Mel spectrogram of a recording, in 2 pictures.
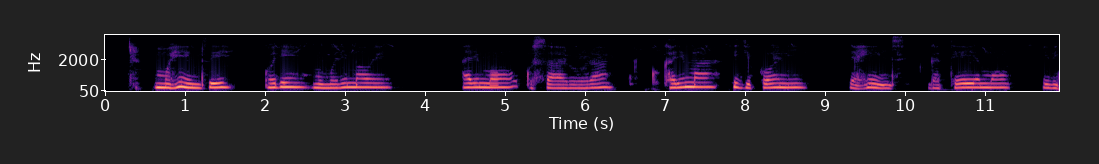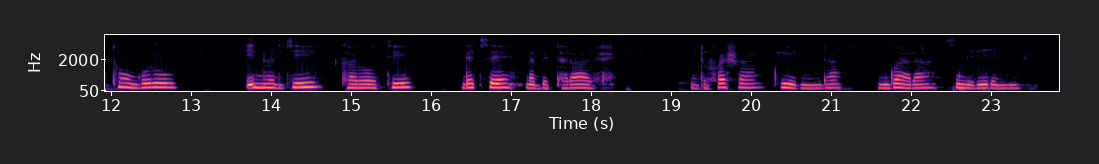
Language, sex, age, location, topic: Kinyarwanda, female, 18-24, Nyagatare, agriculture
